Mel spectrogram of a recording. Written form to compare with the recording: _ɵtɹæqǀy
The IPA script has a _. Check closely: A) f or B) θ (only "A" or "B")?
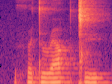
B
